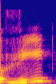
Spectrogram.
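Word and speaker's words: read: form ही आती है तो रीड की जो थर्ड फॉर्म है वो प्रोनाउन प्रोनाउंस रेड होती है लेकिन लिखी रीड ही जाती है तो यहां पर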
